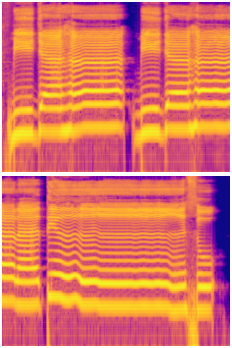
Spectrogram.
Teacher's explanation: Cara bacanya gimana? Samarkan dan dengungkan 2 harokat. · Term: ikhfa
